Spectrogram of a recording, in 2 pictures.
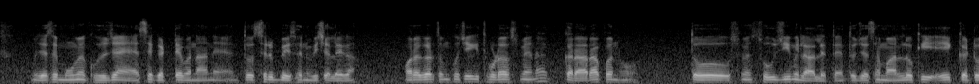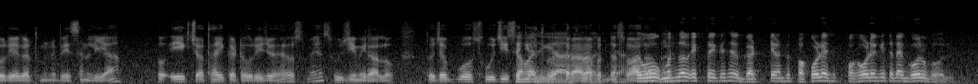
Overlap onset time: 14.9 s

